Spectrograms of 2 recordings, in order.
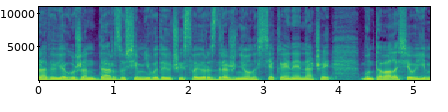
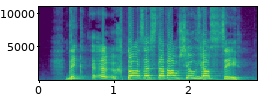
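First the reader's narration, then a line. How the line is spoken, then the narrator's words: Flustered shout, forced bravado. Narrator (Belarusian): Ужо выразна губляючыся, крыкнуў зноў брава Жыватоўскі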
